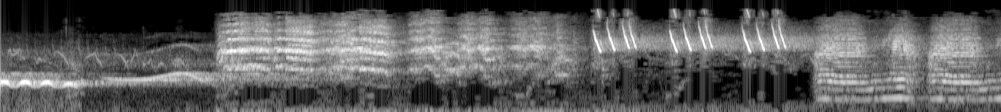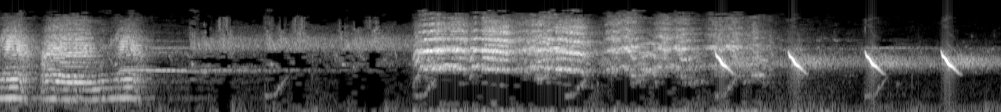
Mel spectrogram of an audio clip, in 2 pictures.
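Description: Small birds chirping and trilling in quick bursts. Runs of fast, high notes slide downward about three seconds in and again near the end. The calls change abruptly every second or so.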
